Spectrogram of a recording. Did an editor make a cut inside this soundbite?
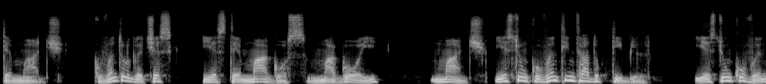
yes; 1 cut; at 4.9 s

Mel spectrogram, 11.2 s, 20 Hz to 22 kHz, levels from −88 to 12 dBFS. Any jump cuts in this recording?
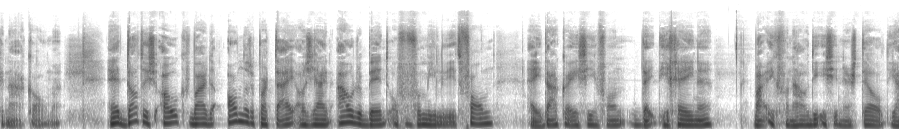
no; 0 cuts

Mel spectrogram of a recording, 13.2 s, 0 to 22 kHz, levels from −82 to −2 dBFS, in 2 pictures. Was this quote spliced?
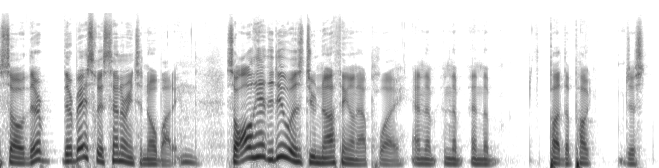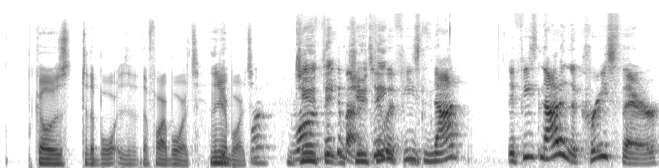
no; 0 cuts

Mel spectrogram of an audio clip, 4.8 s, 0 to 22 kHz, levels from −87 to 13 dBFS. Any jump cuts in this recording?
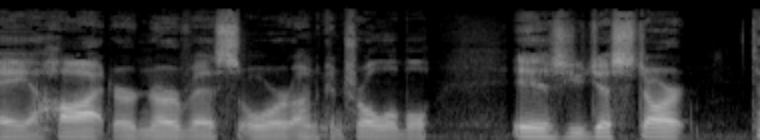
no; 0 cuts

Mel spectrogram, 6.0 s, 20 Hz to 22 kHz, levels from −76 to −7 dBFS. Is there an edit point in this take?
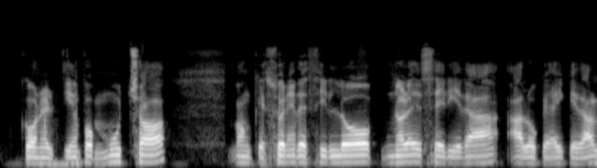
yes; 5 cuts; at 0.9 s, 2.2 s, 3.0 s, 3.8 s, 4.2 s

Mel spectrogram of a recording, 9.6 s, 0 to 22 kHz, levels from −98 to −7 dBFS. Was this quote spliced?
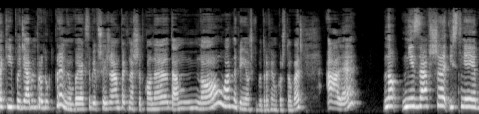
yes; 1 cut; at 2.9 s

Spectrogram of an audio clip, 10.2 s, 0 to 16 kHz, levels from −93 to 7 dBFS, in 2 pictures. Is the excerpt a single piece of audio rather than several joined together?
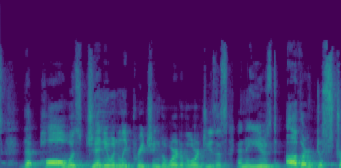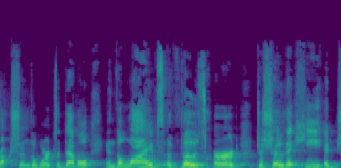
no; 4 cuts; at 3.5 s, 5.6 s, 5.9 s, 8.2 s

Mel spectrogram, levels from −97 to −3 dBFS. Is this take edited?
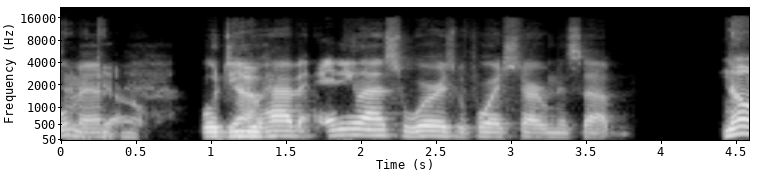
yes; 1 cut; at 3.2 s

